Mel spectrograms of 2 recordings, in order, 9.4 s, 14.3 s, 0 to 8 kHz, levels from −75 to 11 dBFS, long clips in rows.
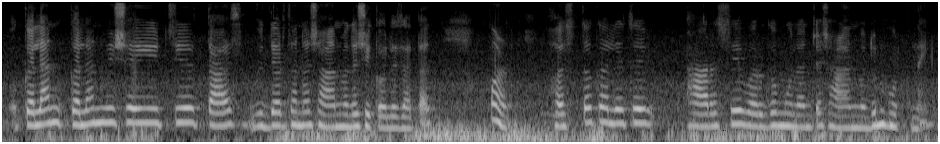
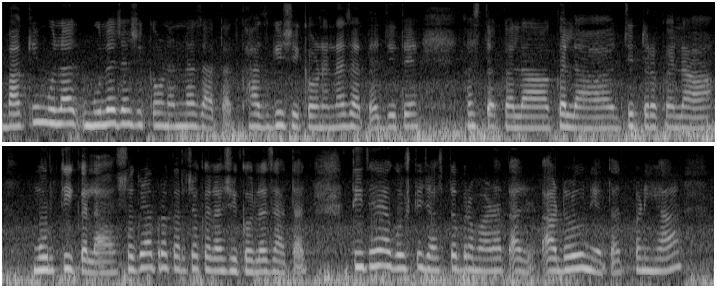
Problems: constant background noise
